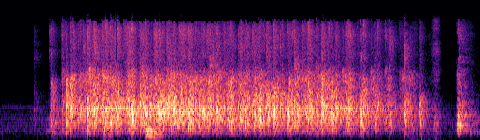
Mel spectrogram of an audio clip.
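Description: A small audience claps.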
